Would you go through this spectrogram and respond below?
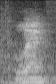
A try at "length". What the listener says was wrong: That's it.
